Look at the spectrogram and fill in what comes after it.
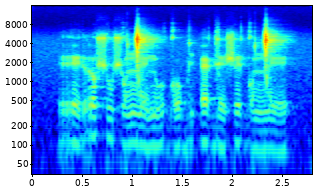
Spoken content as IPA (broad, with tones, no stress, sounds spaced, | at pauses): r e˧˩˧ r o˥ ʃ u˥˧ ʃ o˨˦ ŋ͡ǀ e˧˩˧ n̪ u˩˧˩ ɡ o˩˧˩ b i˥ ʔ ɛ˥˧ ɡ e˧˩˧ ʃ e˥˧ ɡ o˩˧˩ ŋ͡ǀ e˧˩˧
